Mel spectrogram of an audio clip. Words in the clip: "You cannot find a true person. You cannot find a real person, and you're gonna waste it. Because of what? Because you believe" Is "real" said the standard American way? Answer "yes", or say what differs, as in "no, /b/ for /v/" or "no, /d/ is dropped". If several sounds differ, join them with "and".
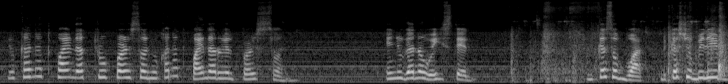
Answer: yes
